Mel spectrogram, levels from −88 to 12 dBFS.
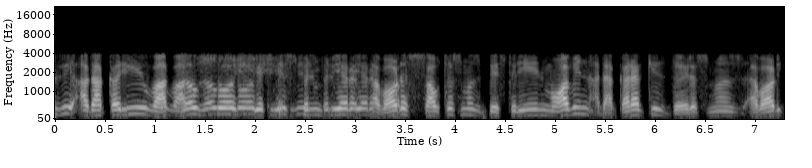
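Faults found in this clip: iLBC codec, throughout: speech band-limited to roughly 300 Hz–3.7 kHz, nothing above 4 kHz, plainly rough and synthetic texture. Fits iLBC in its 15.2 kbps, 20 ms frame mode. Unlike a low-bitrate wideband codec, this one leaves no top end at all.

Lost iLBC frames, 0.68–0.74 s: a 40 ms held, slightly buzzy vowel where the sound should move on, consistent with two 20 ms frames concealed. Decoder repeats the last pitch cycle. Not a dropout: no silence, and clean recovery immediately after.

Doubled audio track, 1.06–3.46 s: a second full-band copy about 200 ms behind, about 5 dB quieter. It starts and stops abruptly, with no decay or room colour. Likely a second, slower capture path mixed in. Unlike acoustic echo, there is a single repeat and no tail.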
